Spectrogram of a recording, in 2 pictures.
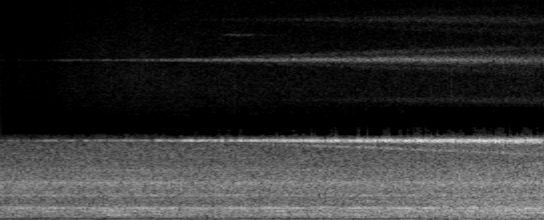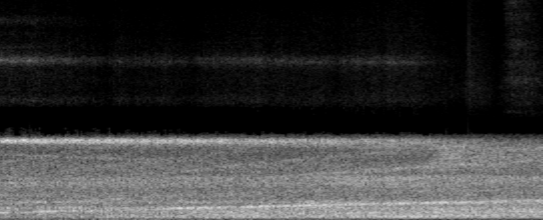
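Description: Metro train running past the platform with a loud rumble that grows steadily louder, and a whine that rises in pitch over the second half as the train accelerates.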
